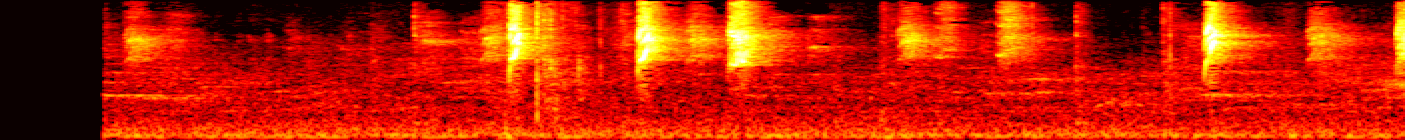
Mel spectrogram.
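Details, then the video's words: Calls of a female ultramarine grosbeak, used to excite males: after a brief silence, crisp high chips come irregularly, about six in seven seconds, above a quiet hum. "Seu AZULÃO vai ficar LOUCO - Piado de FÊMEA pra FOGUEAR seu azulão."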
